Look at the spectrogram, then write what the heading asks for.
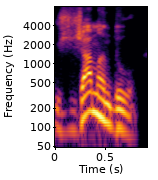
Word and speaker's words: Yamandu: Porque o pessoal lá É uma questão de pronúncia. É só uma questão, porque o Y lá na fronteira, né, com o Uruguai, as pessoas chamam de Já, né?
